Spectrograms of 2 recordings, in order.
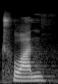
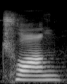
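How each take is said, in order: First: The final sound is made with the tongue tip. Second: The final sound is made back in the throat. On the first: The speaker calls it wrong. "đầu lưỡi thì nó sẽ thành chuan chuan chuan" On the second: The speaker calls it right. "Cái này đọc chuang chuang từ cổ họng ra"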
